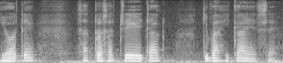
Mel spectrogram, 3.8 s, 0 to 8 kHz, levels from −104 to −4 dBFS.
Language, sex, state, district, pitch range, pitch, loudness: Assamese, male, Assam, Kamrup Metropolitan, 105-130 Hz, 120 Hz, -16 LUFS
